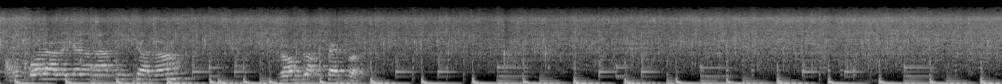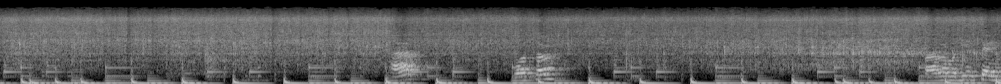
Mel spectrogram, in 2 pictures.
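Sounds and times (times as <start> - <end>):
meat sizzling in hot oil: 0.0 - 20.0.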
